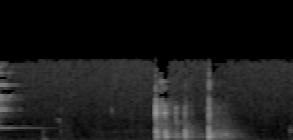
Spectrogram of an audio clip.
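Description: The ring of a glass mug, struck by a metal bar spoon while stirring, dying away at the start, then two short knocks a little over a second in.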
